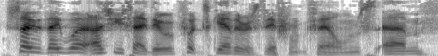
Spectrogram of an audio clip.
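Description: A man's voice: on the high side, very animated, brisk, pushed and bright, no room sound, poor audio. A man co-hosting a casual film discussion, conversational and often correcting himself as he goes. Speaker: podcast co-host.

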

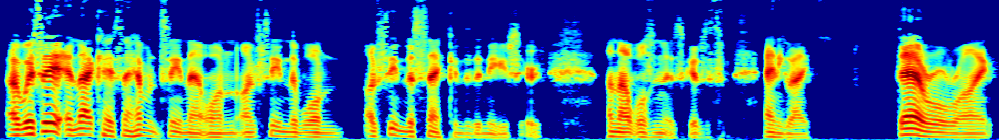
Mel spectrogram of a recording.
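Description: A man's voice: deep voice, fast talker, bright, forceful tone, no echo, low-quality recording. A man chatting casually and jokily about films as a podcast co-host. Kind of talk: casual film chat.

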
